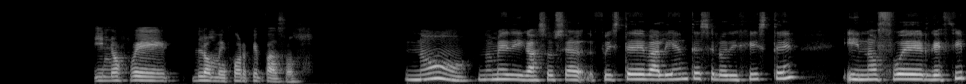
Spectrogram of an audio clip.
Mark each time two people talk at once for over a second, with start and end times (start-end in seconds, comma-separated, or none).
none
